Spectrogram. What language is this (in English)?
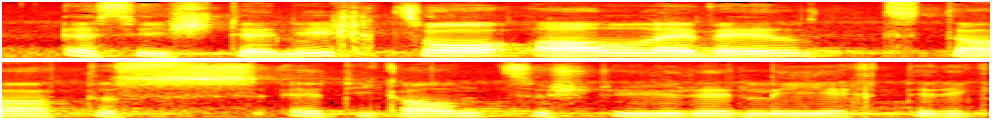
Swiss German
